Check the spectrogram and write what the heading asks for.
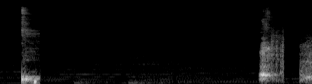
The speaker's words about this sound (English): To make it easier for everyone to understand what's going on, I'm about to sneeze. 1 second.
